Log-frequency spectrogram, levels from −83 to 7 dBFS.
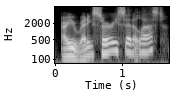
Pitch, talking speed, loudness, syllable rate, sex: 160 Hz, 280 wpm, -14 LUFS, 6.8 syllables/s, male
